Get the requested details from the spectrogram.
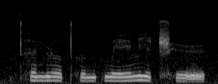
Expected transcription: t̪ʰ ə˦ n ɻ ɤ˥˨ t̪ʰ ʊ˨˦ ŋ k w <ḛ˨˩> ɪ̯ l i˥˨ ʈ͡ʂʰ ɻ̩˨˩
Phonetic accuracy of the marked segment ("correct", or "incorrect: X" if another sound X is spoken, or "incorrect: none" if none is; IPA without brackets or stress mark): incorrect: e˨˦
